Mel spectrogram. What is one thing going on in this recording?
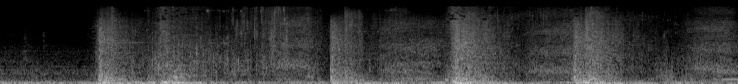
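Blades strike and clang in a fight.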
